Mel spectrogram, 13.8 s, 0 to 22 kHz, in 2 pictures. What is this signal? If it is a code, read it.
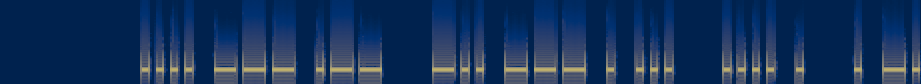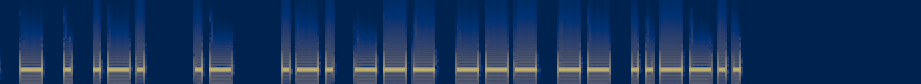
Morse code, heard as a keyed tone, about 22 wpm, 700 Hz. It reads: HOW DOES HE ENTER A ROOM?
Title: Sentences from Top 1300 Words 22wpm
